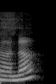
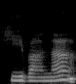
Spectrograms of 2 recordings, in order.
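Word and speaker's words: 火花: So, this is pronounced as Hana. Flower. Does this have rendaku in this context? Yes. Hihana? Hibana.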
